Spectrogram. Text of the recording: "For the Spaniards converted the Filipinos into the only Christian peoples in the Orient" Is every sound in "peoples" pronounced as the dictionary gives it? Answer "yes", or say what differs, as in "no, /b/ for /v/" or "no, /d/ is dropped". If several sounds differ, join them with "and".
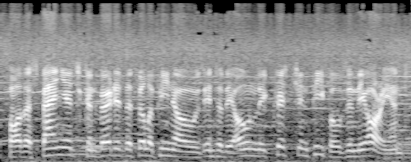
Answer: yes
